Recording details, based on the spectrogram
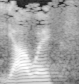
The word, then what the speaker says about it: Yahweh: I think, and I usually pronounce it Yahweh. When we're talking about the day of the Lord, we're talking about the day of Yahweh here.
